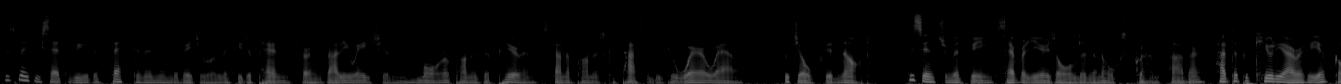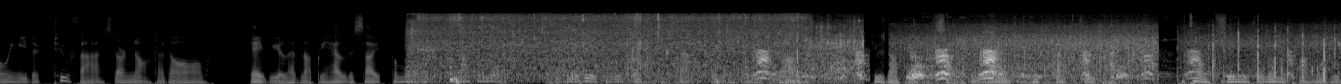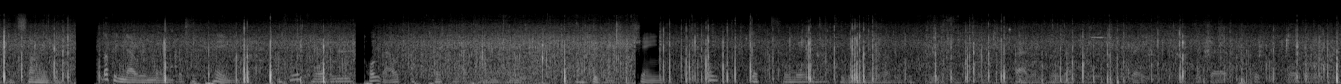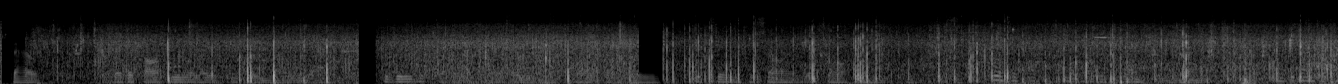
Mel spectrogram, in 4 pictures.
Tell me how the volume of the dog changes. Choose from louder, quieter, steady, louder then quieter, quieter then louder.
louder then quieter.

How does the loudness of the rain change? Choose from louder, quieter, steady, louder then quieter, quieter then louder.
quieter.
